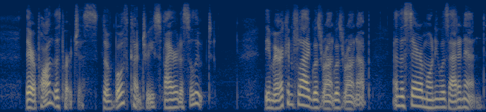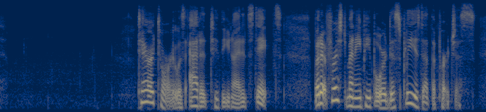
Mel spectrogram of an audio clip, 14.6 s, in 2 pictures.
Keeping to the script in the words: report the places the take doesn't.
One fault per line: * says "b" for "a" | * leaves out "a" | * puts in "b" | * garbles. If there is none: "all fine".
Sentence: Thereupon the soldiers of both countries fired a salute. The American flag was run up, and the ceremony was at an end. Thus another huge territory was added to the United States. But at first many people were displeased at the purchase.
* says "purchase" for "soldiers"
* puts in "was run"
* leaves out "Thus another huge"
